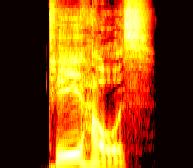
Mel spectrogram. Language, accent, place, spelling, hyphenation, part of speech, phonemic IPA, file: German, Germany, Berlin, Teehaus, Tee‧haus, noun, /ˈteːˌhaʊ̯s/, De-Teehaus.ogg
- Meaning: teahouse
